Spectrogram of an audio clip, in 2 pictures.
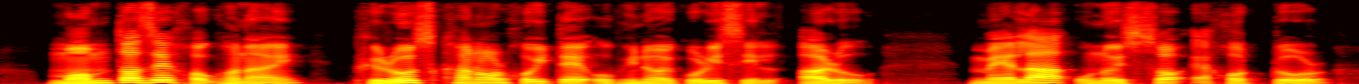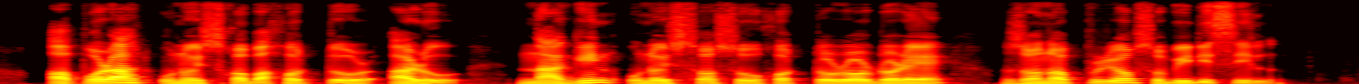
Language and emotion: Assamese, neutral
